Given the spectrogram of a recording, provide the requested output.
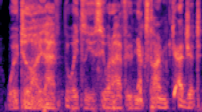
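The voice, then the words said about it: Low-pitched character voice. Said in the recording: “do that low voice”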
